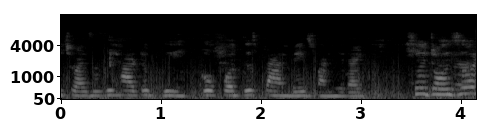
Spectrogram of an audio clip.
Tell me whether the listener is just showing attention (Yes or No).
Yes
